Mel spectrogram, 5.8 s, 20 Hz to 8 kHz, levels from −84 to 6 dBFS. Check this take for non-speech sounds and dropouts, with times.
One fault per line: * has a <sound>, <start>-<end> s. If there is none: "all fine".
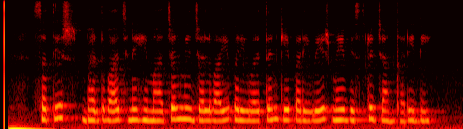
all fine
